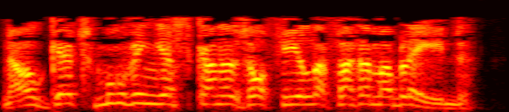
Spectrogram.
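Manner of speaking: mock gruff command; growled threat. Rob drives the clan off, in a mock growl. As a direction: drive them off.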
